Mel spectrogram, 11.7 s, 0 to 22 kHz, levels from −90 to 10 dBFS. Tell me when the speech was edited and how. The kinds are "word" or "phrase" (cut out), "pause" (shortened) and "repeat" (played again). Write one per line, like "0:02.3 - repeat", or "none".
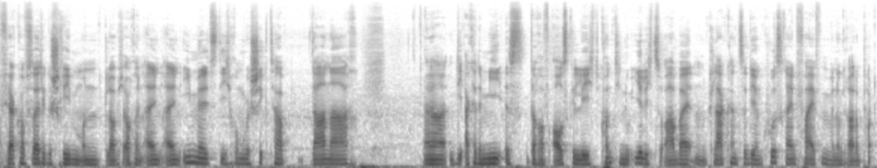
0:02.1 - repeat
0:08.0 - word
